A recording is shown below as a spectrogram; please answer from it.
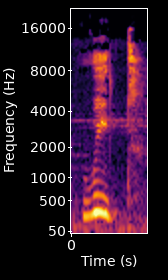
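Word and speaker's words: huit: 8 वीथ। Again यहाँ पर H silent है तो वीथ होना चाहिए, लेकिन जब हम बोलते हैं तो एक व की साउंड आती, तो वीथ।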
